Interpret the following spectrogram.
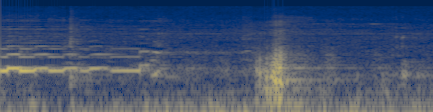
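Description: Khmer traditional (pleng boran) ensemble music: a melody line that steps from note to note and stops under a second in, leaving a short quiet lull.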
